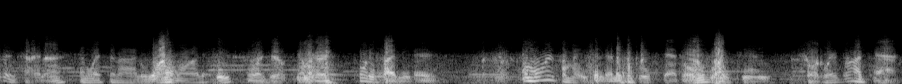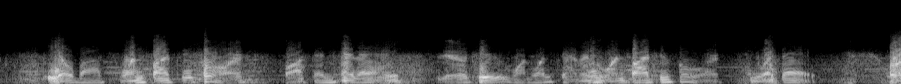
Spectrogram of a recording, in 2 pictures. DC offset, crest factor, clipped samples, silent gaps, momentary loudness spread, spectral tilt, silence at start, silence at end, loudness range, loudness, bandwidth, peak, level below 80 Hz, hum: under 0.1%; 18 dB; under 0.1%; none; 15 LU; -12.5 dB/octave; 0 s; 0 s; 3 LU; -19 LUFS; 4.1 kHz; 0 dBFS; -36 dBFS; none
